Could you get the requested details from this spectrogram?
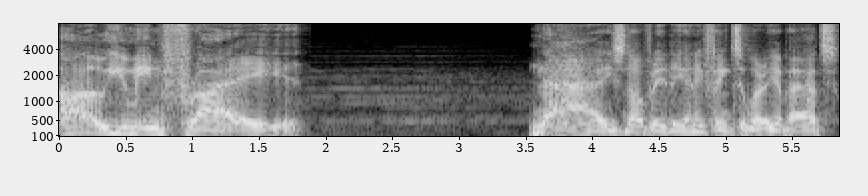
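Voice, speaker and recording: A put-on character voice moves at a fairly slow pace with very even loudness. There are long, frequent pauses and faint music in the background. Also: man, very deep, low pitch for a man. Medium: audio drama. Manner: gruff, crude, defensive.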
